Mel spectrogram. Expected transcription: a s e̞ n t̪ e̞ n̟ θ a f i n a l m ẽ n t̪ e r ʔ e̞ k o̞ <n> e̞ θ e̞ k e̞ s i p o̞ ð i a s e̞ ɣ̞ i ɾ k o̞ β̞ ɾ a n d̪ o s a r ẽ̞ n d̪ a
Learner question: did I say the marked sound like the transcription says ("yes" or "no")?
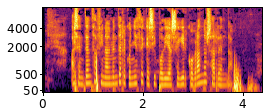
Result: no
